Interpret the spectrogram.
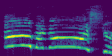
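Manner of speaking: very high, loud squeal; shrieked excitement demo. Shown as a demonstration. Coach demonstrating feeling in the voice, high shrieked exclamation. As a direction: shriek it out, pitch right at the top. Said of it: "they could talk like this".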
